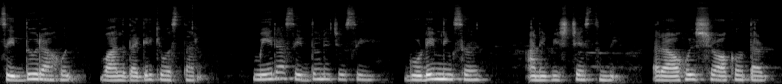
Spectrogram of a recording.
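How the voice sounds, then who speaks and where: A woman's voice: mid-range voice, fairly even intonation, brisk, mellow. A woman narrating an emotional love story aloud, reading every character's dialogue in her own voice.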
